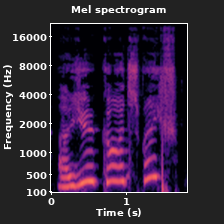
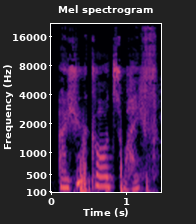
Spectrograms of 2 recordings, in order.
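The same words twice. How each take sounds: First: High, slow, tearful punchline; high voice, half crying, half laughing; through tears. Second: Said in the usual way. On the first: Real, not acted. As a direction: drag the question out while choked with emotion. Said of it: "through my tears and my emotion". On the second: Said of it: "I quite like that".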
